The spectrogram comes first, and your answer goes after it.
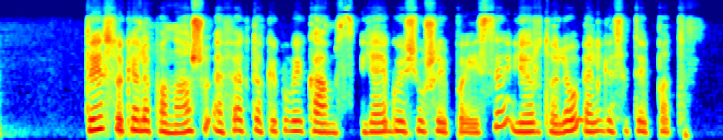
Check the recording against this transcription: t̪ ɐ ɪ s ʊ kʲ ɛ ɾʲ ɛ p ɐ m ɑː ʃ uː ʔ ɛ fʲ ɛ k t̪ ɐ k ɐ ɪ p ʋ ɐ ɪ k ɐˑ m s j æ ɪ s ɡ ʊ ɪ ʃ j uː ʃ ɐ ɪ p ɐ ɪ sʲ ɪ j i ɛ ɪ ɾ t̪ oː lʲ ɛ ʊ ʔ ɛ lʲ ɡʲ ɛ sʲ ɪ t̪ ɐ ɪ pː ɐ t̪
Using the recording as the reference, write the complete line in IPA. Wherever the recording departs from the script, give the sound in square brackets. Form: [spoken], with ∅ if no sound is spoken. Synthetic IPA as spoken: t̪ ɐ ɪ s ʊ kʲ ɛ [lʲ] ɛ p ɐ [n] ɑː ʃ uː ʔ ɛ fʲ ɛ k t̪ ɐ k ɐ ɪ p ʋ ɐ ɪ k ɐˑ m s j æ ɪ [∅] ɡ ʊ ɪ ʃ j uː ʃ ɐ ɪ p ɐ ɪ sʲ ɪ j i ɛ ɪ ɾ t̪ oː lʲ ɛ ʊ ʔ ɛ lʲ ɡʲ ɛ sʲ ɪ t̪ ɐ ɪ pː ɐ t̪

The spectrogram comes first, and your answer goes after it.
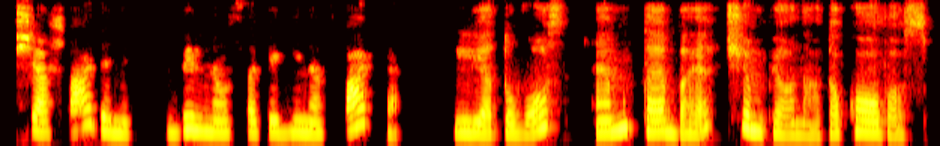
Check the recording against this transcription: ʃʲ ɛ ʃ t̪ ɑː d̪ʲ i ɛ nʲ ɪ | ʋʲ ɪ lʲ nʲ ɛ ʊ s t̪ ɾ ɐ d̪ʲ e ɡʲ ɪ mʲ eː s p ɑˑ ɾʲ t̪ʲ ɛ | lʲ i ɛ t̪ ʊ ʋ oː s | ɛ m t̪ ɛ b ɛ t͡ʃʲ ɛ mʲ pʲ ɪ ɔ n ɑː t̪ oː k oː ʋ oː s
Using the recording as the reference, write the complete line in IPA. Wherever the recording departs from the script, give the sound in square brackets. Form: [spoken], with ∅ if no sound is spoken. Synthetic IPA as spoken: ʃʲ ɛ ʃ t̪ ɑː d̪ʲ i ɛ nʲ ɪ | ʋʲ ɪ lʲ nʲ ɛ ʊ s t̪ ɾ ɐ [t̪ʲ] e ɡʲ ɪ [nʲ] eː s p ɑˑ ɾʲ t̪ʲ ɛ | lʲ i ɛ t̪ ʊ ʋ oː s | ɛ m t̪ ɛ b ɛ t͡ʃʲ ɛ mʲ pʲ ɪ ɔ n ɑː t̪ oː k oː ʋ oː s

